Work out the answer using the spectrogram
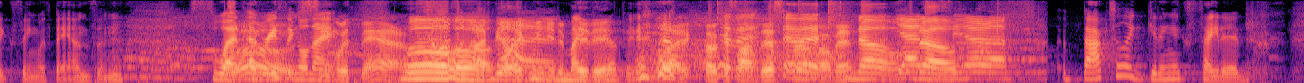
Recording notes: As well as a live Q&A from our amazing listeners. A Q&A with our live audience.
